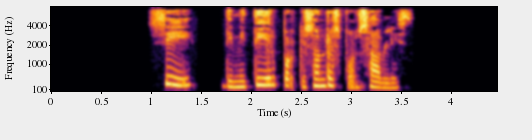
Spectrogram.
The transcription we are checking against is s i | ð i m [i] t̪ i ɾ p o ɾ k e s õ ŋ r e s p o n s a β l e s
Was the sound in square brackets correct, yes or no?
yes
